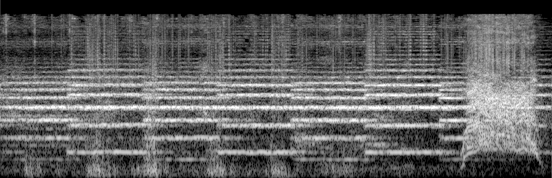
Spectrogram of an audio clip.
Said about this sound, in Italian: Ma questa è polizia, ma non è più municipale, cioè si sente proprio stanno Dice che è polizia. polizia. Boh, sembra una sirena diversa, cioè sono intervenute pure altre pattuglie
